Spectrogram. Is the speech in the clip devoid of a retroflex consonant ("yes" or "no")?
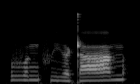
no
